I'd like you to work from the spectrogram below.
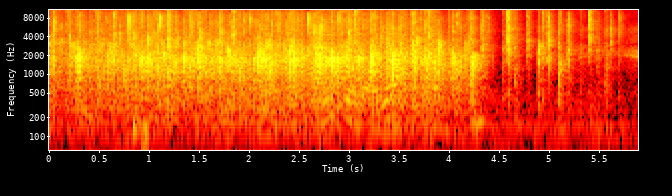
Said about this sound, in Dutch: Prachtig. Applaus.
